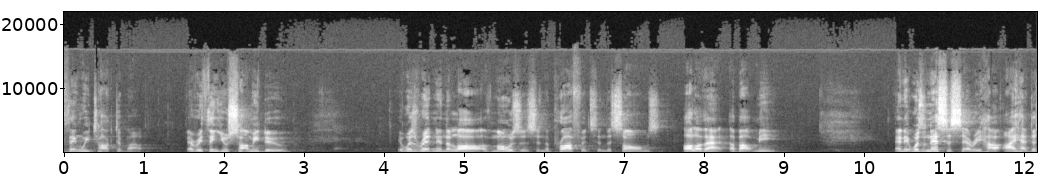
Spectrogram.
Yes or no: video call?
no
